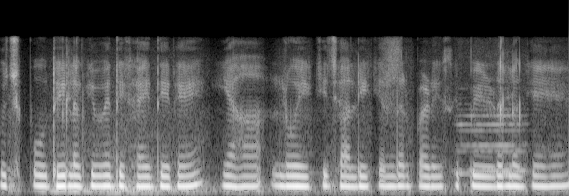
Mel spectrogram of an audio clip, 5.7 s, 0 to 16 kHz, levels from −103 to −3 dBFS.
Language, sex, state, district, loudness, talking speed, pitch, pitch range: Hindi, female, Goa, North and South Goa, -16 LUFS, 210 wpm, 195 Hz, 190-195 Hz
